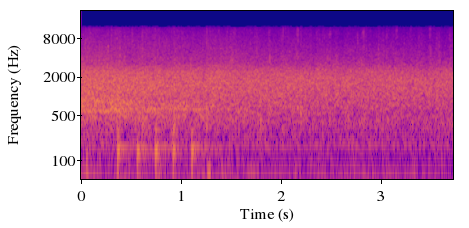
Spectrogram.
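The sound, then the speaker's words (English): Studio audience applause welcoming a guest on a comedy quiz show: a dense, steady wash of many hands clapping that holds level for nearly four seconds, with a few low thumps early on. “The last time I got applause like this, I was announcing my retirement.”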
